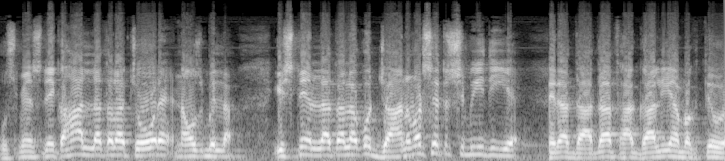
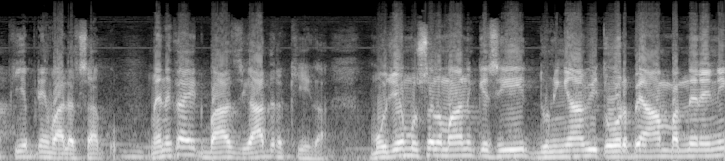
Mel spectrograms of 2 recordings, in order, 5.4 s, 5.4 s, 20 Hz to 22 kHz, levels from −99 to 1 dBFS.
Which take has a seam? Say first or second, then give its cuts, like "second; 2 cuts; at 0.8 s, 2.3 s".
first; 1 cut; at 4.1 s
